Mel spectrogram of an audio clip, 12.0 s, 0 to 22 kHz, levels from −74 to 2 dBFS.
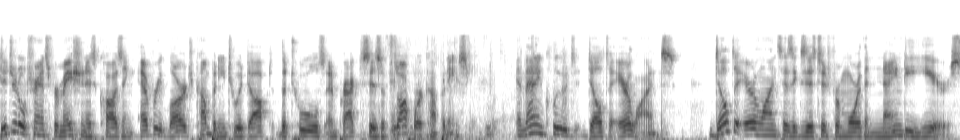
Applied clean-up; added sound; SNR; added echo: neural separator model SepFormer DNS4.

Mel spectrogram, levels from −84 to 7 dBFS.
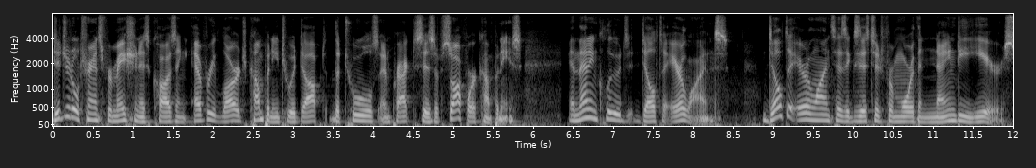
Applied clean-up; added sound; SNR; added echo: none; none; none; none.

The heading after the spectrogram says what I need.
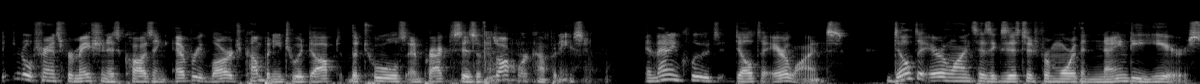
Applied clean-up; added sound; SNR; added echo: neural mask model DeepFilterNet 3.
